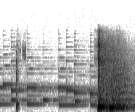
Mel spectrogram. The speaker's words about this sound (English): What is that noise? There's a fireworks, don't mind it.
